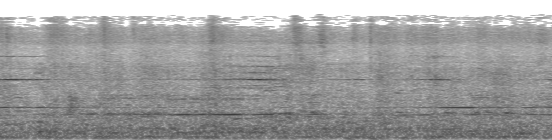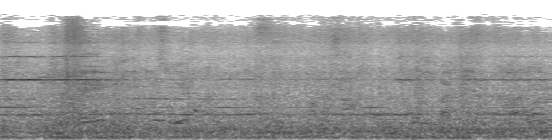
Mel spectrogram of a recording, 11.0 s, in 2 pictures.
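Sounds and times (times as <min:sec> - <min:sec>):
high wheel squeals: 0:00.0 - 0:00.7, 0:01.4 - 0:07.2
train low rumble: 0:00.0 - 0:11.0.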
